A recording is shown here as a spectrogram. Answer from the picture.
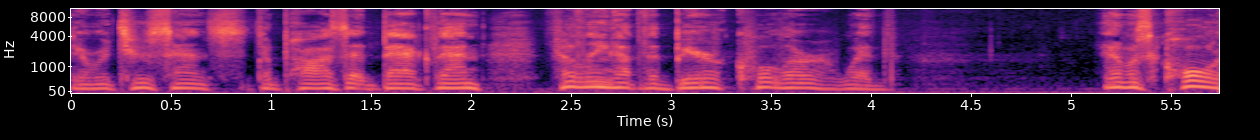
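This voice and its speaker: In an American accent, a man speaks with a dark, mellow, somewhat breathy tone and ordinary pitch variation on a very clean recording with a silent background. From Southern California (Van Nuys). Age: 70s. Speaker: candy inventor. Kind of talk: interview.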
